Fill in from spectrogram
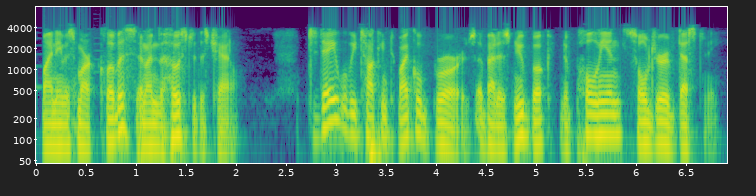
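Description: A man hosting a podcast, asking brief, measured questions in an interview. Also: low-pitched, expressive, husky, no room sound. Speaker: podcast host. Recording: tinny phone-like line.

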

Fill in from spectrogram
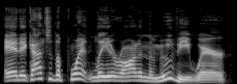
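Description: A man's voice: sits high, sing-song, fast talker, no room sound, clean studio sound. A man co-hosting a podcast, chatting casually and opinionatedly about a film, laughing often. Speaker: podcast co-host.

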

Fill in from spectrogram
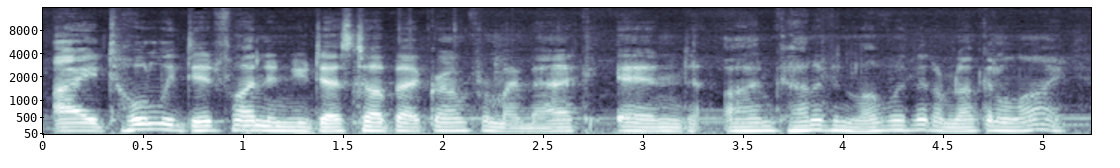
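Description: A man who is high, chatting casually as a solo podcast host in a laid-back, rambling, slangy stoner manner with plenty of swearing, music behind him. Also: steady tone, brisk. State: high on cannabis.

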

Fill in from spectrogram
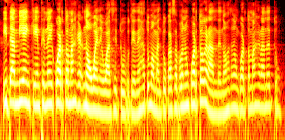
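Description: A woman's voice: mid-range voice, fairly bright tone, smooth. A young woman, co-hosting a podcast in playful, teasing casual chat. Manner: playful, teasing, quick to laugh. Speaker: podcast co-host.

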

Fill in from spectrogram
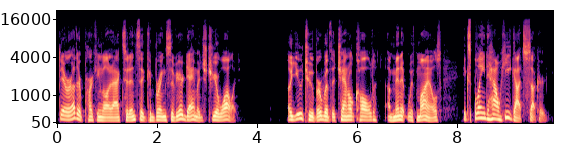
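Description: A man hosting a show, reading a scripted narration in a measured, wry way. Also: medium pitch, lively intonation, a little mellow, dry recording, studio quality. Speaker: host.

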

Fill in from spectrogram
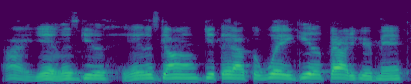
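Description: A man's voice: medium pitch, fairly even intonation, fairly quick, soft background music. A man co-hosting a casual sports show, talking in laid-back, slangy bro style and repeating his phrases. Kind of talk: casual sports chat and sponsor plugs. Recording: slightly dull, dry audio.

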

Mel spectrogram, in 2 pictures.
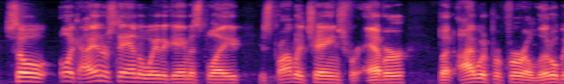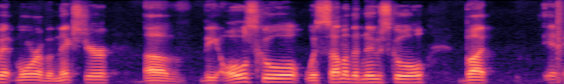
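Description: Older broadcaster, even standard delivery. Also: male voice, medium pitch, normal speed. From Lubbock, Texas. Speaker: guest, longtime basketball broadcaster. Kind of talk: casual radio interview.

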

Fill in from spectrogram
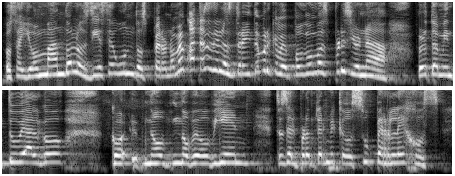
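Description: A young woman with a Sonoran Mexican accent hosts a relaxed conversation. She tells her stories animatedly, with frequent exclamations. Her voice sits high. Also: brisk. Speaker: podcast host, TV presenter. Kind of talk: casual chat.

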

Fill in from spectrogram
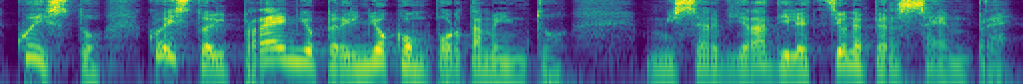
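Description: A man's voice: a little high, animated, moderate pace, a little mellow. A man voicing an anxious, disoriented middle-aged official in an audiobook. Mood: bewildered.

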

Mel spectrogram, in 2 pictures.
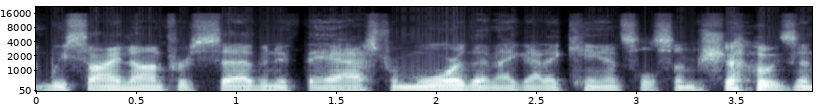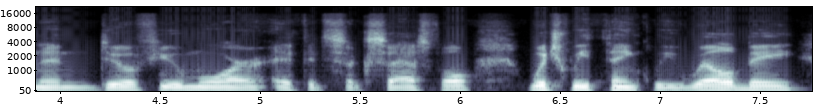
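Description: A man's voice: lowish voice, no room sound, studio quality. A man who is a comedian, talking in a casual interview in a rambling, chatty way and laughing often. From United States. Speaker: comedian guest.

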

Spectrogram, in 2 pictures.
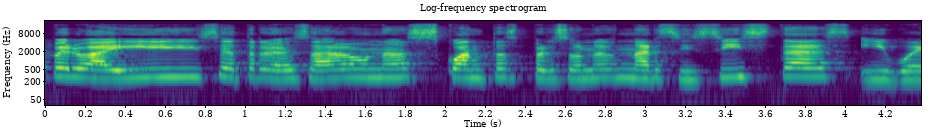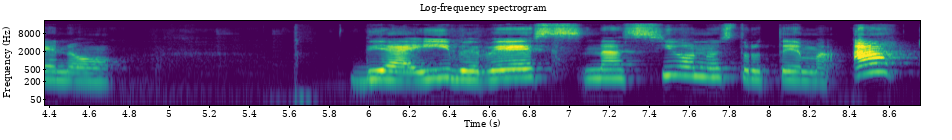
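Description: A young woman with a Mexican accent co-hosts a casual podcast. Her high voice carries a bright ring. She chats freely and laughs easily. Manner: chatty, laughs often, calls listeners "bebés". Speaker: podcast co-host. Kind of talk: casual chat.

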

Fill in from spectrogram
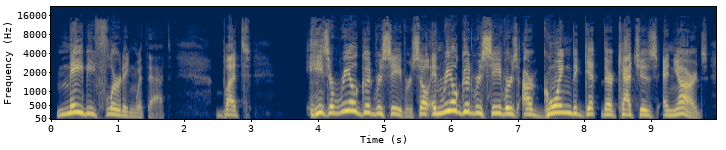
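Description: A middle-aged man delivers a blunt, opinionated sports monologue in a somewhat high voice. He hammers his points home by repeating words. The sound is dry and close, with no room echo. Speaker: sports commentator.

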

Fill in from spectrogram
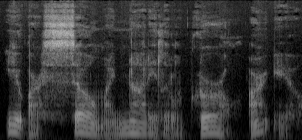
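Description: A woman voicing a stern, commanding adult man who speaks low and slow, often half-whispered. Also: vocal fry, mellow, slightly rough, no room sound, clean studio sound, heavily acted.

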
